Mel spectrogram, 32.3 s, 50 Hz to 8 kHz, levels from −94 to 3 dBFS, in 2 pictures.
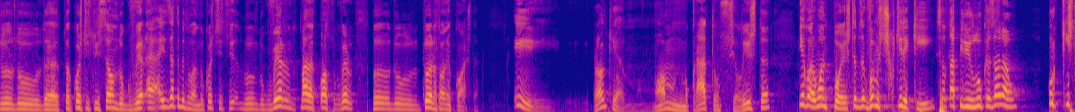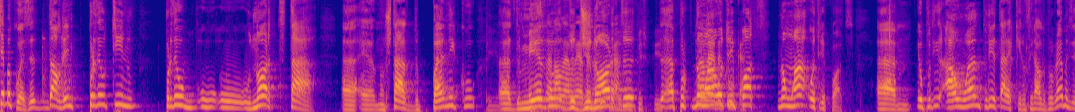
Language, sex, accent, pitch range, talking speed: Portuguese, male, Portuguese, 145-220 Hz, 190 wpm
